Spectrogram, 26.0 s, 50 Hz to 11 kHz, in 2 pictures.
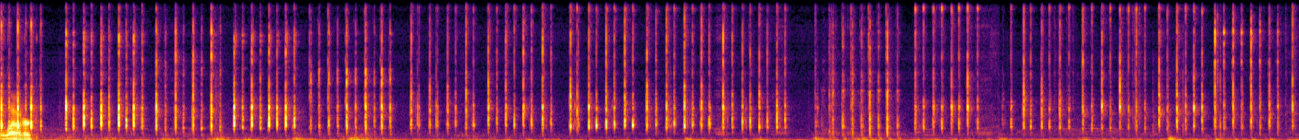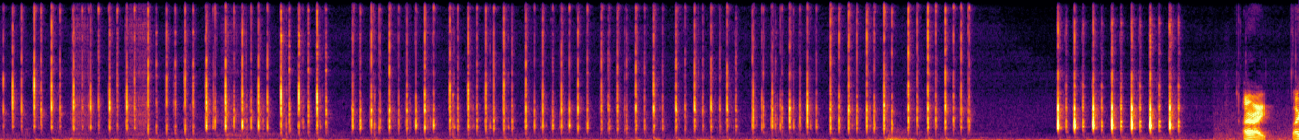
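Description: Keys clacking steadily on a Keychron C3 Pro mechanical keyboard, a dense run of close, crisp keystrokes with brief pauses and a louder burst near the end.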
